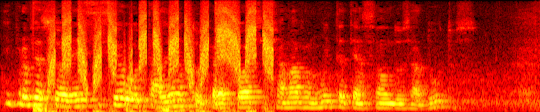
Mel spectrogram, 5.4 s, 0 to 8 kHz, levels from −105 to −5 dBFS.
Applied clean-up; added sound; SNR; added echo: none; Scratching (performance technique); 2 dB; none.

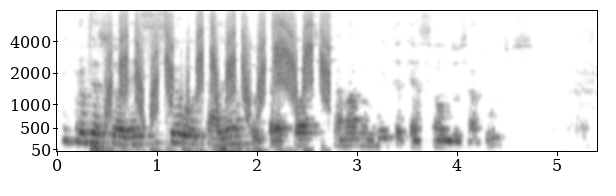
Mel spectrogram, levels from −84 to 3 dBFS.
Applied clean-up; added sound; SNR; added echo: classical method spectral subtraction.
